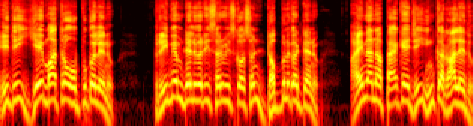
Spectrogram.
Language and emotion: Telugu, angry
